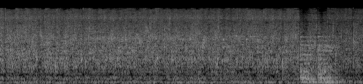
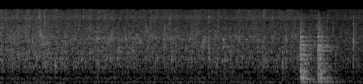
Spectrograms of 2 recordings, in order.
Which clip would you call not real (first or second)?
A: first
